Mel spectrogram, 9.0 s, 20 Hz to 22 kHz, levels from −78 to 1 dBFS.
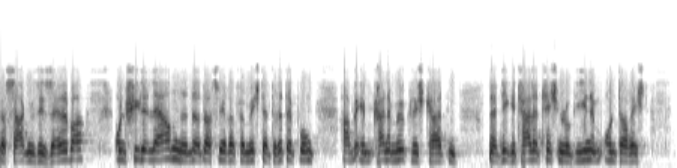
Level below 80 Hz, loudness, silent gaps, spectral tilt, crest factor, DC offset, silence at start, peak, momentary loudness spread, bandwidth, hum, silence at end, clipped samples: -68 dBFS; -21 LUFS; none; -7.5 dB/octave; 14 dB; under 0.1%; 0 s; -8 dBFS; 6 LU; 5.6 kHz; none; 0.45 s; under 0.1%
